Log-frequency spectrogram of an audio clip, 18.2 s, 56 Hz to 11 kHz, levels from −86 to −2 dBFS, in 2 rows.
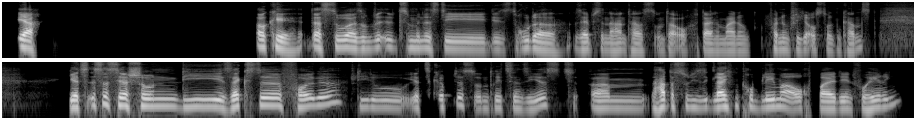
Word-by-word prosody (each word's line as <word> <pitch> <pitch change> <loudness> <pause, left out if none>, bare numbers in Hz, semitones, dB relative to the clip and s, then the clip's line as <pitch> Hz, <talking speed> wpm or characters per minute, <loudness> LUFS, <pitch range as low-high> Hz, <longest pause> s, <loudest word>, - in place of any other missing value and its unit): Ja. - - +11 2.2
Okay, 140 -7 +5
dass 155 -4 +2
du, 155 0 +2
also, 135 -1 0
w - - -3
äh, 160 -2 -5
zumindest 145 -2 -5
die 130 -3 -3
dieses 125 -3 -12
Ruder 125 -6 0
selbst 125 -1 -4
in 120 - -9
der 115 0 -4
Hand 120 -1 -6
hast 110 -3 -6
und - - -14
da - - 0
auch - - -8
deine 115 -1 -2
Meinung 110 -1 -5
vernünftig 125 -3 -7
ausdrücken - - -10
kannst? - - -9 1.1
Jetzt 150 0 +5
ist 185 0 -4
es 210 - +2
ja 185 -1 +8
schon 175 -1 +2
die 160 0 +1
6. 185 +5 +3
Folge, 195 +10 +1 0.2
die 155 0 -7
du 150 -2 -7
jetzt 145 - -6
scriptest 165 +4 -6
und 140 +1 -11
rezensierst. 145 +6 -7
Ähm, 145 -1 -3
hattest 160 - +4
du 160 - -7
diese 155 0 -7
gleichen 160 +2 +6
Probleme 160 +1 0
auch 135 +1 0
bei 135 -1 +5
den 135 0 -4
vorherigen? 155 - -4
145 Hz, 160 wpm, -25 LUFS, 130-160 Hz, 2.2 s, Ja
